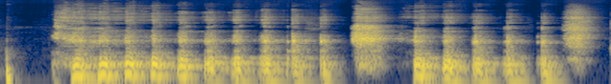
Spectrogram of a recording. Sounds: Laughter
